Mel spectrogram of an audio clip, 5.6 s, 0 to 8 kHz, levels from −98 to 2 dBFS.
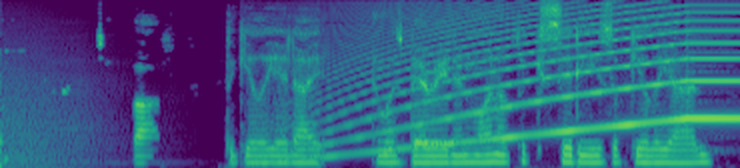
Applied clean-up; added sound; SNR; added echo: classical method spectral subtraction.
